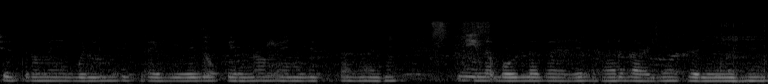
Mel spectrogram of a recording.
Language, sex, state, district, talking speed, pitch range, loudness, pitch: Hindi, female, Uttar Pradesh, Deoria, 155 wpm, 165-170 Hz, -46 LUFS, 165 Hz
